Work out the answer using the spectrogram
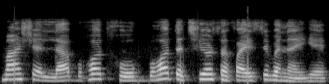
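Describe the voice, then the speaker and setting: A woman's voice: mid-range voice, animated, darkish tone, lightly acted, poor audio. A woman voicing a fussy aunt in a children's story, stern and exacting as she keeps correcting a girl's pronunciation. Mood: grudging. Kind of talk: reading a children's story aloud.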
